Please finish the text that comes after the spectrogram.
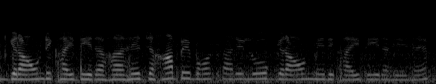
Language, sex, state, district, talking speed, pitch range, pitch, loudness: Hindi, female, Jharkhand, Jamtara, 220 wpm, 225-250 Hz, 235 Hz, -44 LUFS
